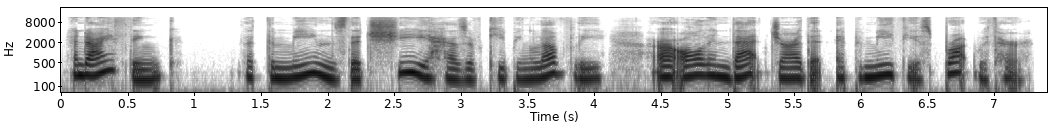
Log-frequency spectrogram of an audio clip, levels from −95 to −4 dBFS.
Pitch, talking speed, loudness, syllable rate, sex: 200 Hz, 180 wpm, -20 LUFS, 4.6 syllables/s, female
